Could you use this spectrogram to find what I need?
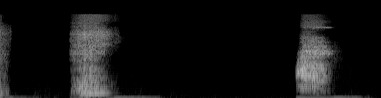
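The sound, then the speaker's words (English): A person demonstrates a breathing technique of two inhales through the nose without an exhale between them: two short, sharp, airy breaths separated by a clear pause, with near silence around them. “What we do is we do two inhales right away without an exhale.”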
